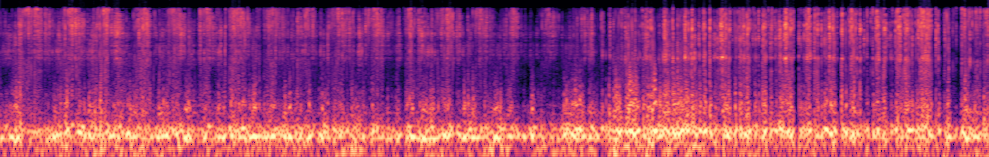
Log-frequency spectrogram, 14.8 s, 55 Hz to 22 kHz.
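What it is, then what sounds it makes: Metal microphone grille being scratched. Long nails on both hands scratch the hollow metal mesh grille of a silver condenser microphone. The result is a loud, continuous, booming rumble concentrated in the low end around 125 Hz, with dense scraping texture and almost no high or bright content.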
